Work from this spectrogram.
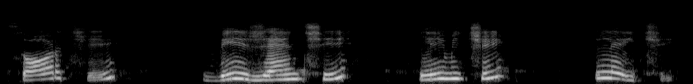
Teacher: Se eu tenho uma T no final de palavra, que tem que ser átona, então também vai ser ti.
